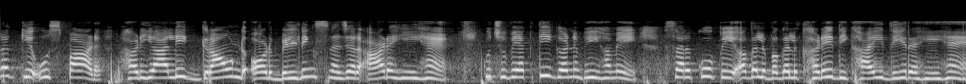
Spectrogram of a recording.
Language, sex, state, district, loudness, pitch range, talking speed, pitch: Hindi, female, Bihar, West Champaran, -10 LUFS, 290-340 Hz, 155 wpm, 310 Hz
